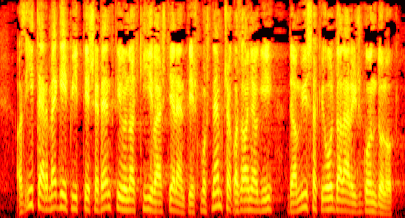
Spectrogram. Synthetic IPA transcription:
ɒ̰zit̪ɛrmɛɡeːpiːt̪eːʃɛɾɛnt̪kiːvylnɒckiɦiːvaːʃt̪jɛlɛnt̪eːʃmo̞ʃt̪nɛmt͡ʃɒkɒzɒɲɒɡid̪ɛɒmyːsɒkio̞ld̪ɒlaːɾɒiʒɡo̞nd̪o̞lo̞̰k

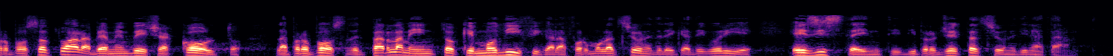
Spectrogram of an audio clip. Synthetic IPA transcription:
pɾopɔst̪at̪ːuaːleabːjaːmoiɱveːt͡ʃeakːɔlt̪o | lapɾopɔst̪ad̪elparlament̪okemːod̪iːfikalaformulat̪sːjoːned̪elːekat̪eɡoɾiːeː | zist̪ɛnt̪id̪ipɾod͡ʒet̪ːat̪sːjoːned̪inat̪a̰nt̪i̥

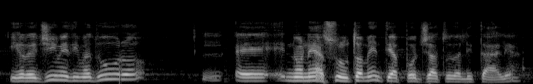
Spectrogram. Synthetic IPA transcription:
ilred͡ʒiːmed̪imad̪uːɾo | ɛnonɛasːolut̪ament̪eapːod͡ʒːaːt̪od̪alːit̪aːlja

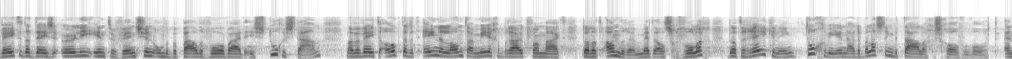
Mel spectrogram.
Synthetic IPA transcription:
əʋejtəndɑt̚dejzəʔøːɹliɪntəɹvɛnʃənɔndəɹbəpaːlˠdəvʊːɹʋaːɹdəɪstuχəstaːn | maːɹʋəʋejtənowɡ̚dɑtɦətejnəlɑntdaːɹmɪːɹχəbrœɥkfɑnmaːk̚td̥ɑnɦətɑndərəmɛtɑlˠsχəvɔləχdɑt̚dərejkənɪŋtɔχʋɪːɹnaːɹdəbəlɑstɪŋbətaːləɹχəsχowvənʋɔ̰ɹtɛ

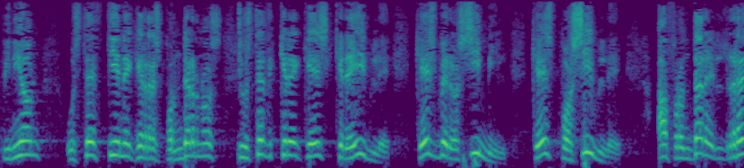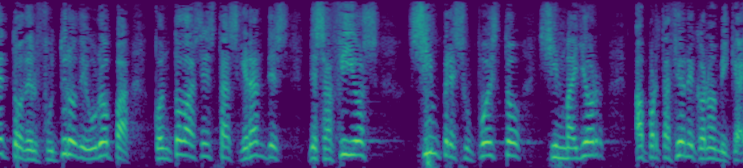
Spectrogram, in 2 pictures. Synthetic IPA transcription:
pinjõ̞n | ust̪e̞ðt̪je̞ne̞ke̞re̞spo̞nd̪e̞ɾno̞siust̪e̞ðkɾekeeskɾe̞iβle̞̰keezβe̞ɾo̞simḭl | ke̞e̞spo̞siβle̞̰ | afɾo̞nt̪aɾe̞lre̞t̪o̞ð̞e̞lfut̪uɾo̞ðewɾo̞pako̞nt̪o̞ðase̞st̪azɣɾand̪e̞z | d̪e̞safio̞sː | impɾe̞supwe̞st̪o̞sinmaʝo̞ɾ | apo̞ɾt̪aθjo̞ne̞ko̞nõ̞mika

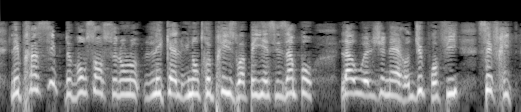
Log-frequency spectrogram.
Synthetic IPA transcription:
lepχɛ̃sip̚d̪əbɔ̃sɑ̃səlɔ̃lekʲɛlynɑ̃t̪χəpχizd̪wapejesezɛ̃po | lauɛlʒenɛʁd̪ypχɔfisefχit̪

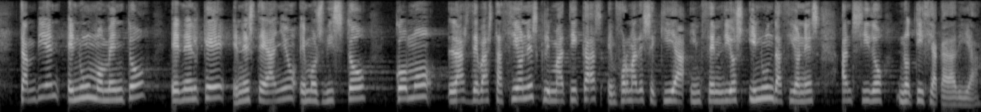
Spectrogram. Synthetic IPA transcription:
t̪ambje̞ne̞nuŋmõ̞mẽ̞nt̪o̞ | ene̞lke̞ːne̞st̪e̞aɲoʔe̞mo̞zβist̪o | ko̞molazðe̞β̞ast̪aθjo̞ne̞sklimat̪ikase̞ɱfo̞ɾmaðe̞se̞kiaʔinθẽ̞nd̪jo̞sinũnd̪aθjo̞ne̞sansið̞o̞ | no̞t̪iθjakaðaðia̰

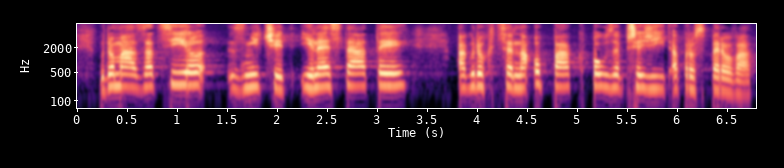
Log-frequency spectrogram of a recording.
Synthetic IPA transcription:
ɡdo̞maːzat͡siːl | zɲɪt͡ʃɪt̪jɪnɛːst̪aːt̪ɪ | ʔaɡdo̞xt͡sɛnaʔo̞pakpo̞wzɛpr̝̥ɛʒiːt̪ʔapɾo̞spɛɾo̞va̰t̪̚

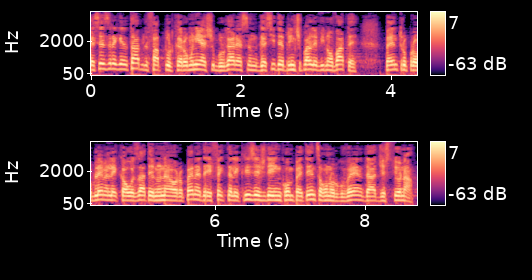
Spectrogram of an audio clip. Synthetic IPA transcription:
ɡəse̞sre̞ɡɾe̞t̪abilfap̚t̪ulkəɾo̞mɨnijaʃibulɡaɾijasunt̪̚ɡəsit̪e̞pɾint͡ʃipalelevino̞vat̪e̞pe̞nt̪ɾupɾo̞ble̞me̞le̞kauzat̪e̞ɨnunʲaeuɾo̞peanəd̪e̞ːfe̞k̚t̪ele̞kɾize̞ʃid̪e̞iŋko̞mpe̞t̪e̞nt̪sauno̞rɡuve̞rned̪e̞ad͡ʒe̞st̪io̞na̰

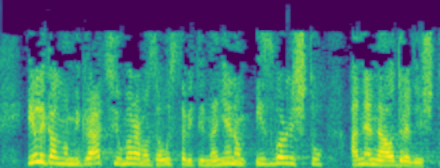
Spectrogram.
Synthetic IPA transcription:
ile̞ɡalˠnumiɡɾaːt̪sijumo̞ɾamo̞zaust̪aʋit̪inaɲe̞ːno̞mizʋo̞ɾiʃt̪u | ane̞nao̞d̪ɾe̞d̪iʃt̪u̥

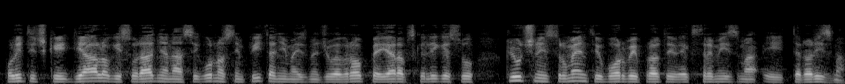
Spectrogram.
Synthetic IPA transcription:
po̞lit̪it͡ʃkid̪ialo̞ɡisuɾaːd̪ɲanasiɡuɾno̞snimpiːt̪aɲimaizme̞d͡ʑue̞ʋɾo̞ːpe̞iaɾapske̞liɡe̞su | kʎuːt͡ʃniːnst̪ɾume̞nt̪iubo̞ɾbipɾo̞t̪iʋe̞kst̪ɾe̞mizmaʔit̪e̞ɾo̞ɾizma

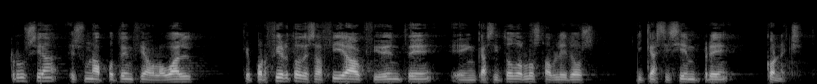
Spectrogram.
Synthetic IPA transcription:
rusjae̞sunapo̞t̪ẽ̞n̟θjaɣ̞lo̞βal | ke̞po̞ɾθje̞ɾt̪o̞ð̞e̞safiaokθið̞ẽ̞nt̪e̞ːŋkasit̪o̞ð̞o̞zlo̞st̪aβle̞ɾo̞s | ikasisje̞mpɾe̞ | ko̞ne̞ksi̥t̪o̥

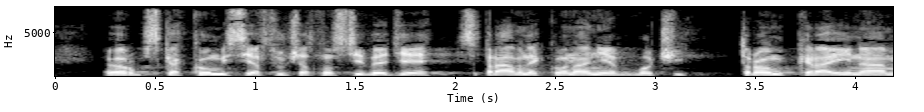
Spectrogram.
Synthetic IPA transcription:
ɛʊɾɔːpskakɔmisiafsuːt͡ʃasnɔsciʋɛɟɪɛspɾaːʊnɛkɔnaɲɪɛʋɔt͡ʃit̪ɾɔmkɾajinaːm

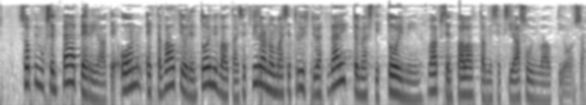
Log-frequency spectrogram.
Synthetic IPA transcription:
so̞pimukse̞mpæːpe̞riɑ̰ːt̪e̞̰ʔone̞t̪ːæʋɑlt̪io̞jde̞nt̪o̞imiʋɑlt̪ɑjse̞t̪ʋiɾɑno̞mɑjse̞t̪ryht̪yʋæt̪ʋælit̪ːømæst̪it̪ːo̞jmiːnlɑpse̞mpɑlɑut̪ːɑmise̞ksiɑsujnʋɑ̰lt̪io̰ːnsɑ̰

